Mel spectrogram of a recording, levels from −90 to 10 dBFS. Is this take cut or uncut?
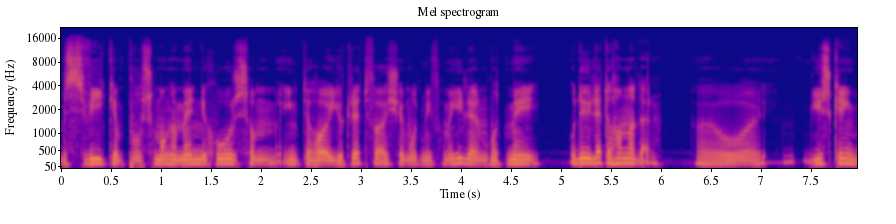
uncut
